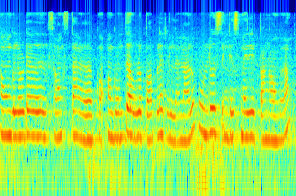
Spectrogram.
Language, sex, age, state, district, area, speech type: Tamil, female, 18-30, Tamil Nadu, Mayiladuthurai, rural, spontaneous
